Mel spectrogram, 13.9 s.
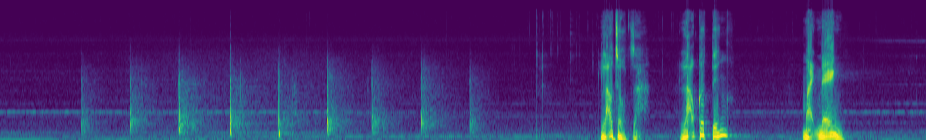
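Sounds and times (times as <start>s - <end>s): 
echoing footsteps in wooden house: 1.2s - 7.6s
speech: 9.1s - 11.0s, 12.1s - 12.7s.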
